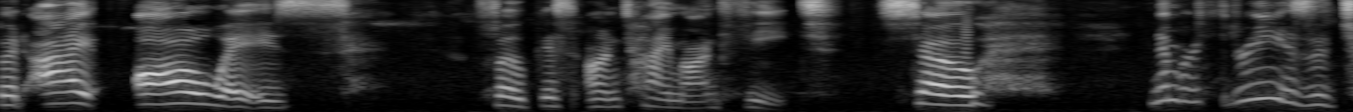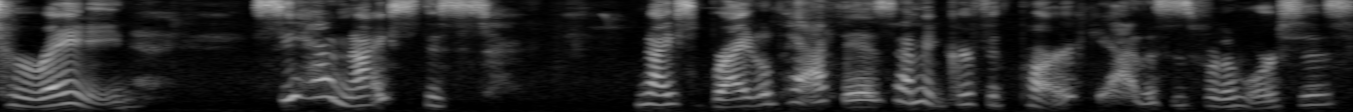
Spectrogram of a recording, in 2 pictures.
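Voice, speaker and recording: With very wide pitch swings, a woman speaks high and at a very slow pace, the sound dry and close with no echo. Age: 60s. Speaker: running coach. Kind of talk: vlog tutorial. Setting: outdoors in a park. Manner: casual.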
